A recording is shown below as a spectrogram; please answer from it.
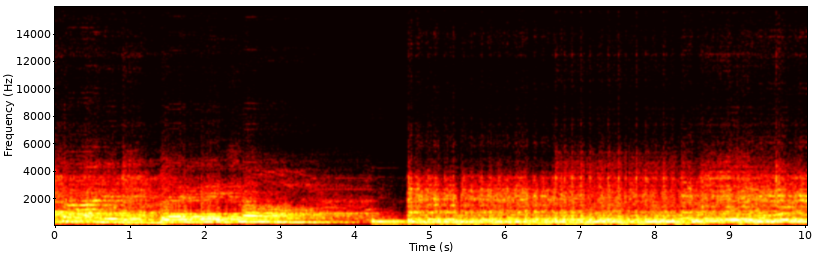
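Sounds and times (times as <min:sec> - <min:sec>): bass guitar: 0:00.0 - 0:10.0
drums: 0:00.0 - 0:10.0
electric guitar: 0:00.0 - 0:10.0.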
